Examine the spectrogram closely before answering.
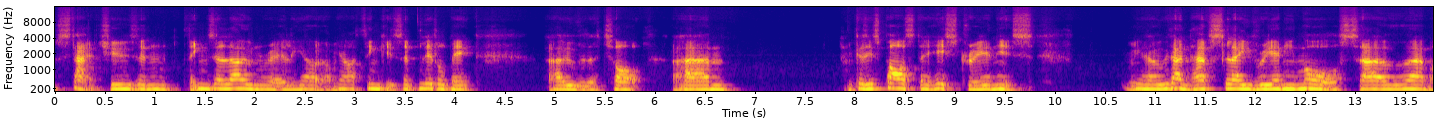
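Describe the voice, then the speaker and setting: Slow, hesitant high-voiced man. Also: fairly bright tone. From England. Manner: hesitant, many ums and restarts; rambling, repeats phrases like "really nice". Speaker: channel host. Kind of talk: casual live video chat.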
